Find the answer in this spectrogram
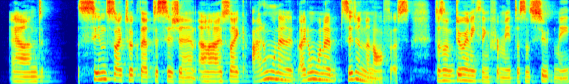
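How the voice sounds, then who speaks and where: A woman with a fairly low pitch speaks at a fairly slow pace, her intonation lively. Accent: Swedish. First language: Swedish. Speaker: creative agency founder. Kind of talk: interview.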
